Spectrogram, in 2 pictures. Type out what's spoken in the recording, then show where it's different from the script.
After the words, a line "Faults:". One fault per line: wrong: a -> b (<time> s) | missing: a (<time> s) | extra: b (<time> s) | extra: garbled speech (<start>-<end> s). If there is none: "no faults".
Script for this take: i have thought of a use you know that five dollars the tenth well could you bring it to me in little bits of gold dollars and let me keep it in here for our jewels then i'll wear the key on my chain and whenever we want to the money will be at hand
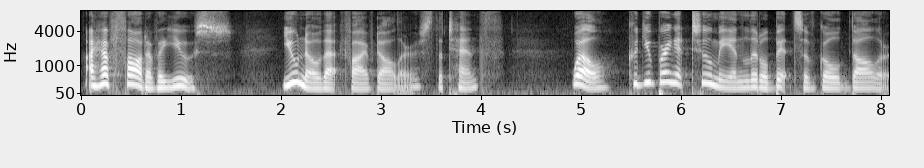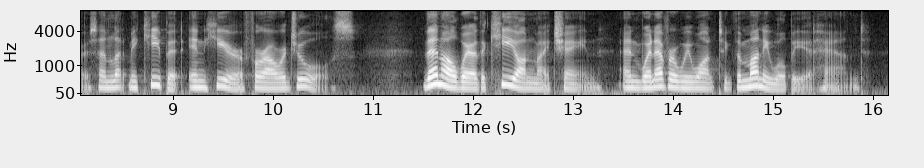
i have thought of a use you know that five dollars the tenth well could you bring it to me in little bits of gold dollars and let me keep it in here for our jewels then i'll wear the key on my chain and whenever we want to the money will be at hand
Faults:
no faults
